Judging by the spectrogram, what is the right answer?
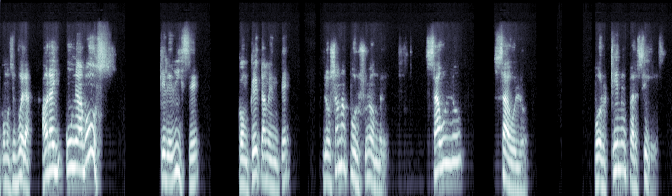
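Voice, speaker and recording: Husky, slow male Bible teacher. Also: on the high side, dark tone, no room sound. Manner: slow, emphatic explaining with dramatic read-aloud quotes. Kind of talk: online Bible class lecture. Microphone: video call.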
